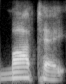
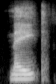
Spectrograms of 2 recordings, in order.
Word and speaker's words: MATE: what's on the inside my desktop choice is called mate m-a-t-e and there's a lot of argument about how to spell it or how to pronounce it a lot of people think it's mate but it's mate it's it's a south american drink or something so you know the people who know say it's mate not mate anyway so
